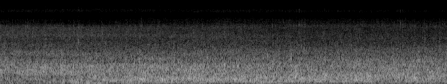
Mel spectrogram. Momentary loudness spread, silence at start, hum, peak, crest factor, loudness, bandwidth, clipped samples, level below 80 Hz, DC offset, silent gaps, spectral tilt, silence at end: 2 LU; 0 s; none; -12 dBFS; 14 dB; -28 LUFS; 17.5 kHz; under 0.1%; -44 dBFS; under 0.1%; none; -6 dB/octave; 0 s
